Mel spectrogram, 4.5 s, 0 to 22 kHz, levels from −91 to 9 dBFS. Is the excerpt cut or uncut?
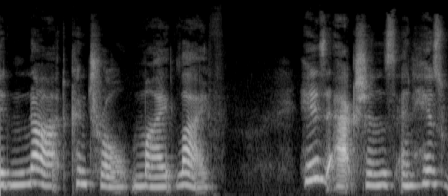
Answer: uncut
